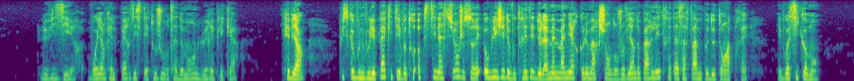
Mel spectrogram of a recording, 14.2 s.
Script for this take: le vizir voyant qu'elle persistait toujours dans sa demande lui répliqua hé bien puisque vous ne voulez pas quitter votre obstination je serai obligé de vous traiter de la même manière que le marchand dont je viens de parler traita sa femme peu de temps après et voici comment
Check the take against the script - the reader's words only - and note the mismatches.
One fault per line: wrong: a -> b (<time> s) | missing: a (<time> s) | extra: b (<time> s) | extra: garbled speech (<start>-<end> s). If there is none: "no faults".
missing: dans (2.8 s)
